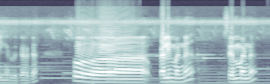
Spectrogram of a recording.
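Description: A man talking, with one long drawn-out vowel near the middle that is the loudest part, over a thin, steady, high-pitched insect drone from crickets.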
